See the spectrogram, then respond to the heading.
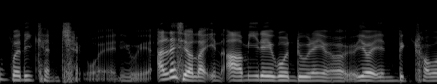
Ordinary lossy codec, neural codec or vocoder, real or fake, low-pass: none; none; real; 7.2 kHz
